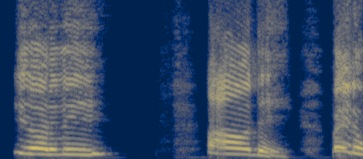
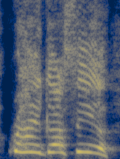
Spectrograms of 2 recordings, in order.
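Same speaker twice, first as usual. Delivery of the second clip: usual speaking voice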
